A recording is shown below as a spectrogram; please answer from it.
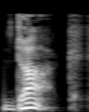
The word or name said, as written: dock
